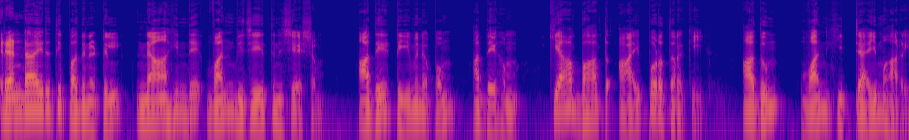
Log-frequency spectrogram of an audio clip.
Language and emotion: Malayalam, neutral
